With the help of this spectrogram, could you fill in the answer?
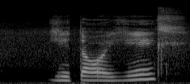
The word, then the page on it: yidooyį́į́ł: Navajo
